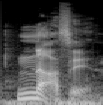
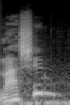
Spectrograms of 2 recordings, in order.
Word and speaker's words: Naxin: player representing Mystery Gaming it is nazin is it nashin is it nashin God I've been saying it wrong all these years I'm pretty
